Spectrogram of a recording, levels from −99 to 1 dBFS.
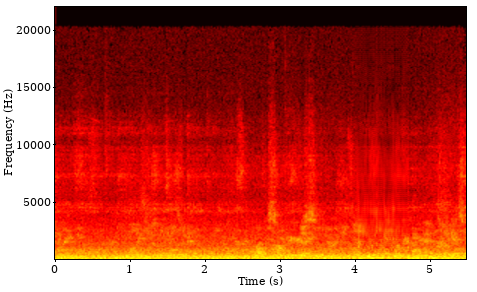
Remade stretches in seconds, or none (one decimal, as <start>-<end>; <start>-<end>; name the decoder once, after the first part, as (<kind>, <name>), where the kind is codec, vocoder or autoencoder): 4.0-4.7 (vocoder, BigVGAN v2)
